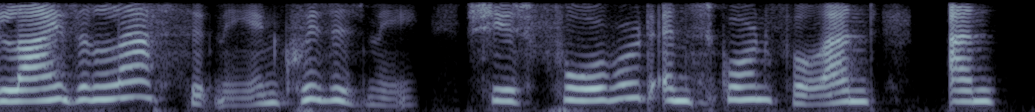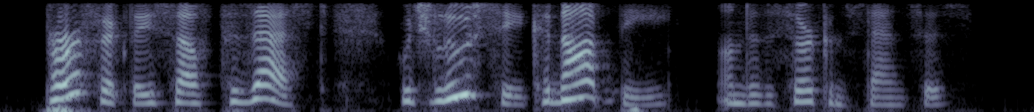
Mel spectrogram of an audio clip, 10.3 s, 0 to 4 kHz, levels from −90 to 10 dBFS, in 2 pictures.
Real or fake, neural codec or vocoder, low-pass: real; none; 3.6 kHz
